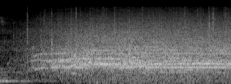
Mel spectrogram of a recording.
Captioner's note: audience applauding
